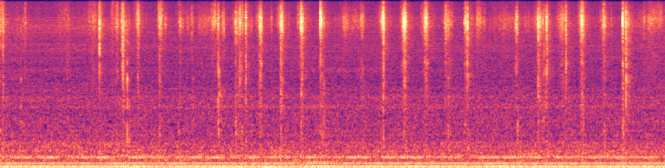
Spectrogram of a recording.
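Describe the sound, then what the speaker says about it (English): Tarot cards being shuffled by hand during a love reading, a steady run of crisp riffling flicks and slaps over a low constant hum, close and fairly quiet. "let me shuffle for your outcome card"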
